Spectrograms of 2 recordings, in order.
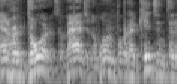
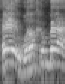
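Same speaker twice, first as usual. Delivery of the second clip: bright, excited, very high-pitched voice; 9 semitones higher than usual. Coaching a host to open with more excitement, the speaker demonstrates: excited greeting.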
